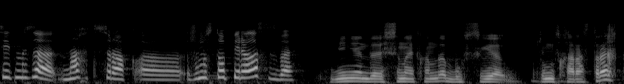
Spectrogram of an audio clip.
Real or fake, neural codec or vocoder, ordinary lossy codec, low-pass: real; none; none; 7.2 kHz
